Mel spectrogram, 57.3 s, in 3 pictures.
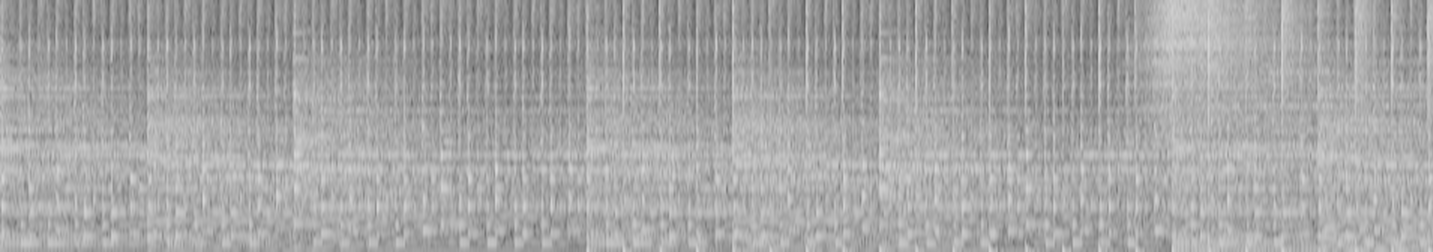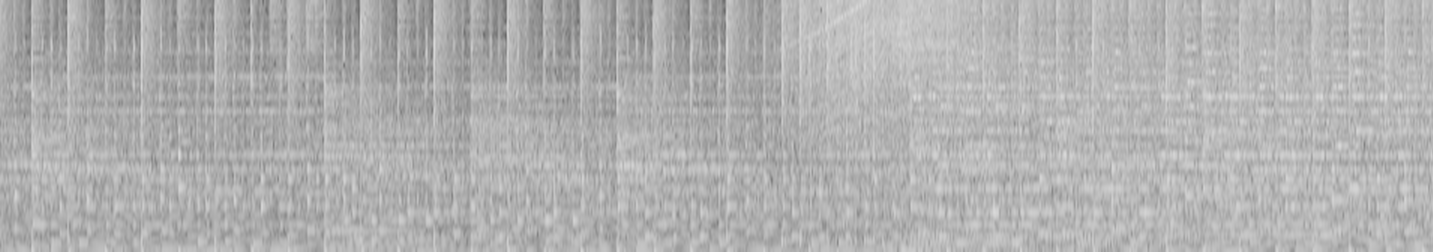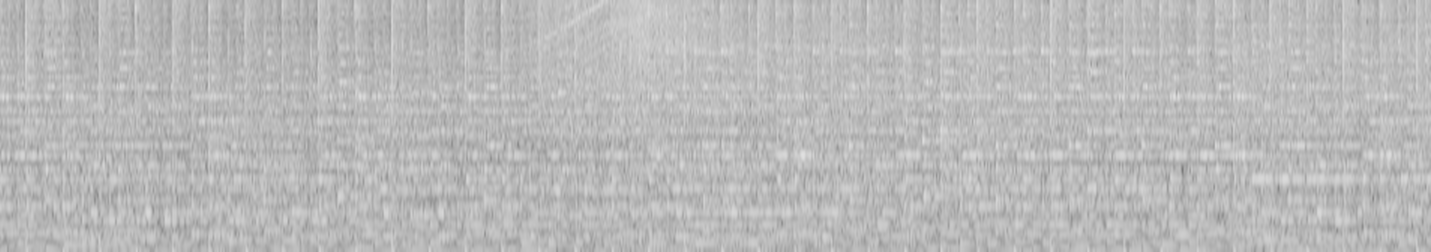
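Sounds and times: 
upbeat corporate school music: 0:00.0 - 0:57.2.

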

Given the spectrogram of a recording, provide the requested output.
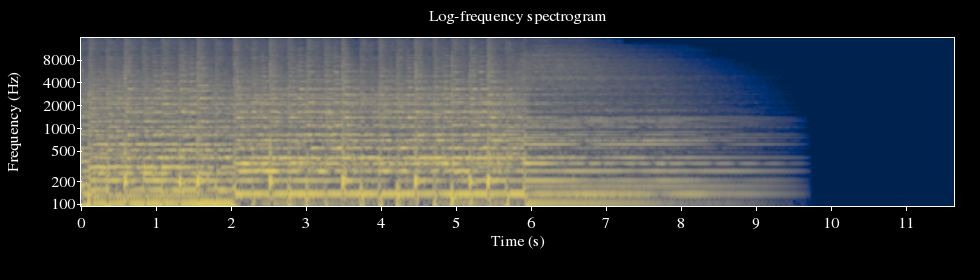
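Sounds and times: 
motivational rock music: 0:00.0 - 0:09.0.

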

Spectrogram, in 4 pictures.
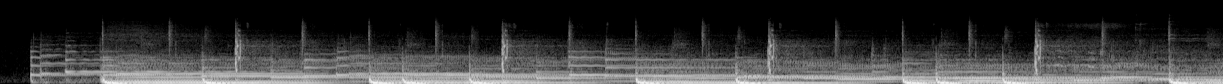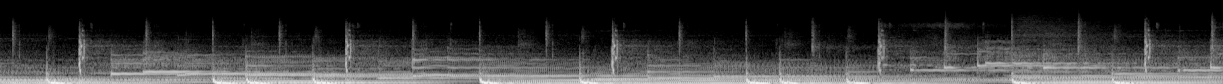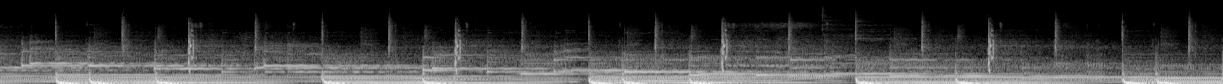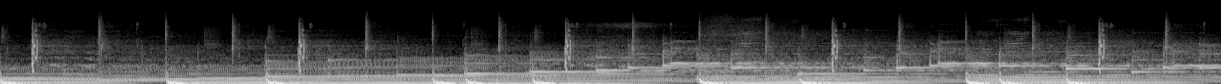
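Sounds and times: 
mellow lofi jazz: 0:00.3 - 0:48.8.

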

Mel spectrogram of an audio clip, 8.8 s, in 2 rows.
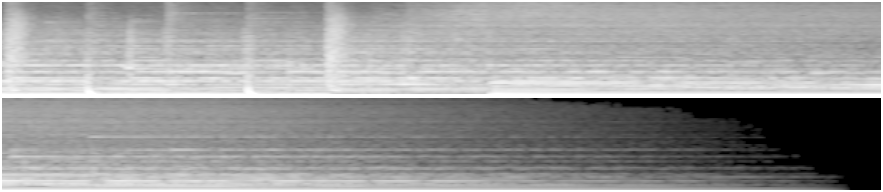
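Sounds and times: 
luxury upbeat music: 0:00.0 - 0:06.9.

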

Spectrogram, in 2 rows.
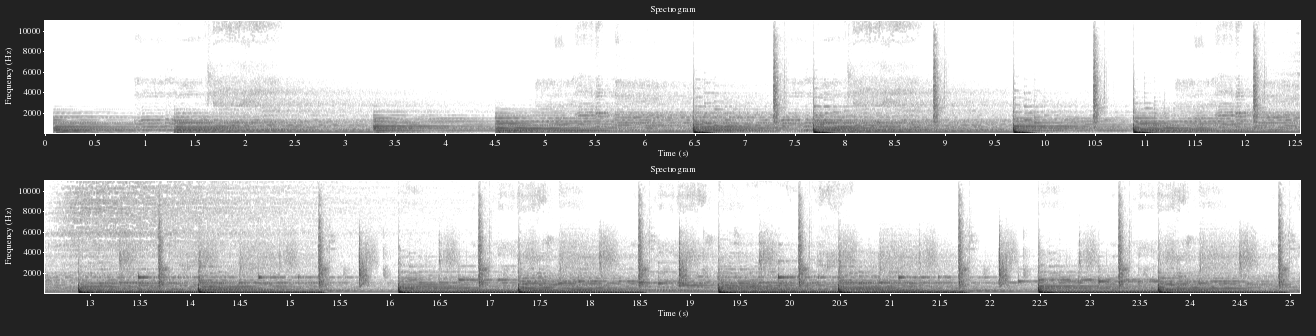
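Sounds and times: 
lo-fi chill beat: 0:09.7 - 0:11.2, 0:12.9 - 0:25.0.

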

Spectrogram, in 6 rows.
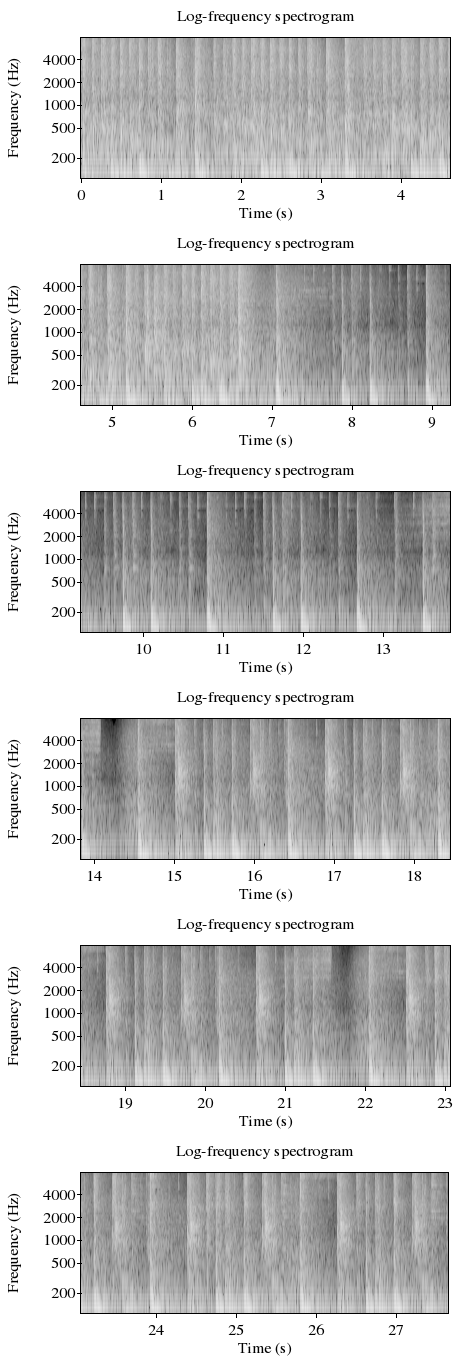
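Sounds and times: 
Sport drums percussion: 0:00.0 - 0:27.6.

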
